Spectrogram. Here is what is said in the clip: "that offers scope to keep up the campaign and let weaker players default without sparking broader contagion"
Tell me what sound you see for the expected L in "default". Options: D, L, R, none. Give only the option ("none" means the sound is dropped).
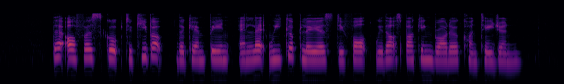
L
